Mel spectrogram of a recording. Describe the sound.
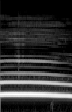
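A person imitates a wolf howl with one long, steady, loud note held for over a second, its pitch sagging slightly at the end. No other sounds or talk accompany it.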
